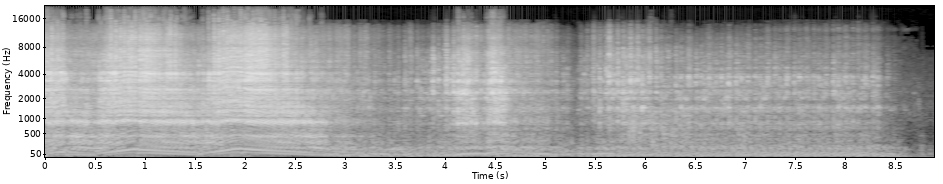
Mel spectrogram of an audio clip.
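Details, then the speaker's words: 1964 Ford Galaxie 500 convertible, original 289 4-barrel V8, 77,062 miles, recorded at the tailpipe: deep V8 rumble rising and falling with revs with a rough puffing edge, an exhaust leak believed to be a manifold gasket leak. "pretty cool car and it sounds pretty good except for that exhaust leak that looks like a manifold gasket leak"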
